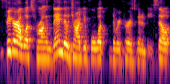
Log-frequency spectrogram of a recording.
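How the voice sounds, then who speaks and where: Her intonation lively, a woman speaks at a medium pitch in a bright, sharp tone. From Nigeria. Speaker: immigration lawyer. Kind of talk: live stream Q&A. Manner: fast.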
